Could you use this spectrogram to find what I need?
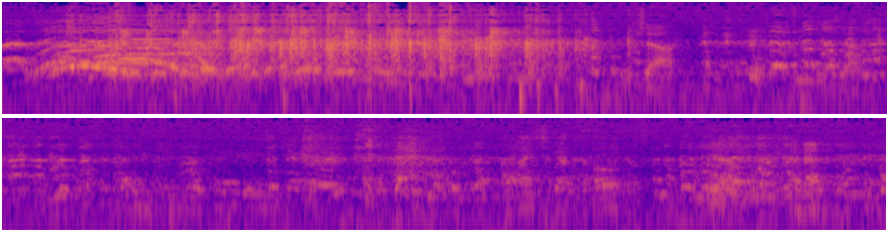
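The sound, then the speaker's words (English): A single person cheers loudly at the start amid scattered laughter and murmuring from a crowd, then the noise settles into quieter background chatter. “See, I got one person cheering for me.”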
